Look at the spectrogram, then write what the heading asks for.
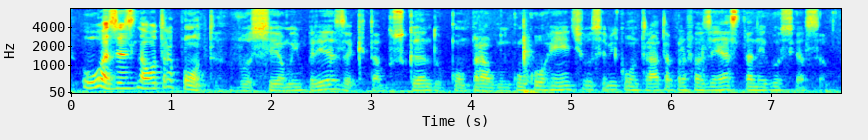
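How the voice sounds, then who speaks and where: A man at a moderate pace with hardly any pauses, amid noticeable background noise and audible room echo. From São Paulo state, Brazil. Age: 60s. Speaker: M&A advisor and business conflict mediator. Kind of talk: podcast interview.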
